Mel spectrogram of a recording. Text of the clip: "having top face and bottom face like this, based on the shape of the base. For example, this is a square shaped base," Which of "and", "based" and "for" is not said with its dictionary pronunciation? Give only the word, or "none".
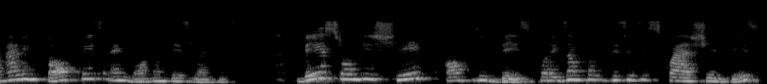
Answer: none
